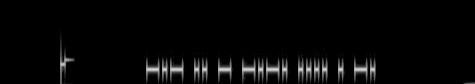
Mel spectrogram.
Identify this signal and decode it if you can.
Morse code, heard as a keyed tone, about 30 wpm, 700 Hz. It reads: KITCHEN
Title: Sentences from Top 1400 Words - New Word Drill - 30wpm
